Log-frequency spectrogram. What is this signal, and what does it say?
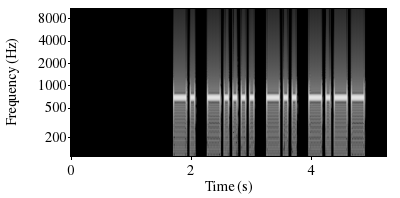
Morse code, heard as a keyed tone, about 17 wpm, 700 Hz. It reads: N6DY
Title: USA Call Signs - 4 Characters - Repeated 3x - 17wpm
